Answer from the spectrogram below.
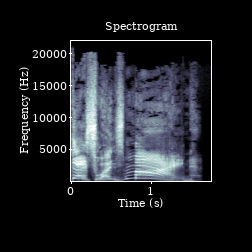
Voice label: Male Goblin Attack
